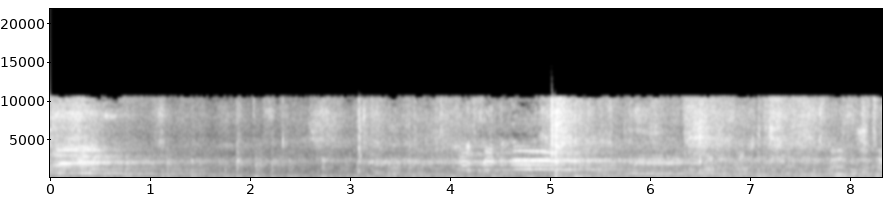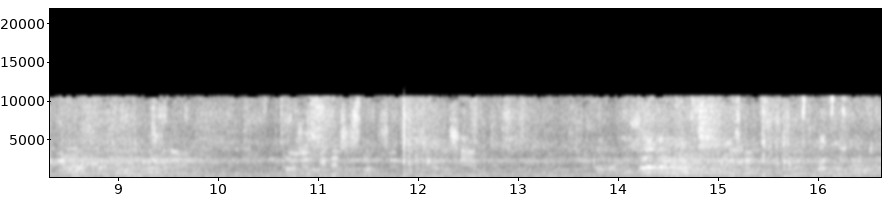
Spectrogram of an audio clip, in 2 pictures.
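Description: A crowd shouts and cheers in an echoing sports hall.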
